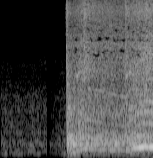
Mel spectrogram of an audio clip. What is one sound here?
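A blender motor whirs loudly.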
